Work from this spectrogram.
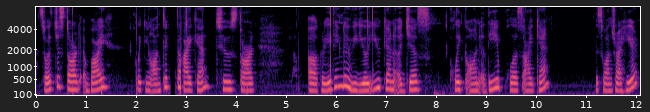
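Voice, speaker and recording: A woman hosts a casual how-to walkthrough in a soft-edged, mellow voice. She moves slowly through each step, with a halting, slightly hesitant delivery. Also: medium pitch. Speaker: tutorial host. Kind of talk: casual step-by-step app tutorial narration.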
